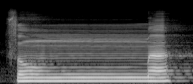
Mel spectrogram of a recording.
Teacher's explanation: huruf ma kita tahan dan kita tekan serta kita dengungkan dua sampai harakat karena terdapat tanda tasdid di atasnya.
